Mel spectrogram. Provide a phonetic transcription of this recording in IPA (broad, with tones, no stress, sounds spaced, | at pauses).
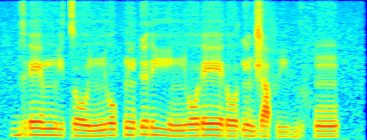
ɡ ɨ˦ ɾ eː˦ m i˨ t oː˨ ɲ oː˦ p ĩ˦ ɗ ɨ˦ ɾ iː˨ ɲ oː˦ ɾ eː˦˨ ɾ o˨˦ ɗ ĩ˧ d͡ʒ a˨ f iː˨ b ɨ˨ f ũ˧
